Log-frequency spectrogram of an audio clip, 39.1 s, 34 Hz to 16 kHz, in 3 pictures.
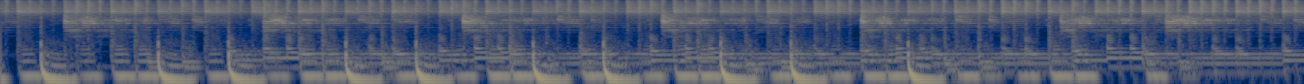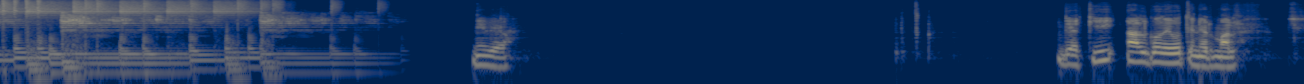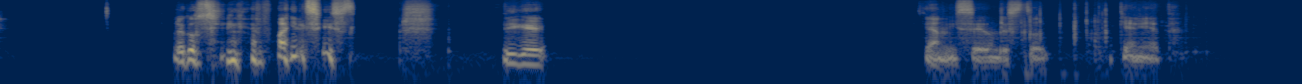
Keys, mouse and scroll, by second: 0.6 Down, 10.0 Down, 10.3 Down, 11.2 Down, 11.6 Down, 12.1 Down, 12.4 Down, 12.6 Down, 13.1 Down, 13.4 Down, 13.7 Down, 14.0 Down, 14.8 Down, 15.1 Down, 15.6 Down, 36.5 ctrl+-.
